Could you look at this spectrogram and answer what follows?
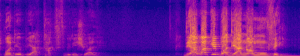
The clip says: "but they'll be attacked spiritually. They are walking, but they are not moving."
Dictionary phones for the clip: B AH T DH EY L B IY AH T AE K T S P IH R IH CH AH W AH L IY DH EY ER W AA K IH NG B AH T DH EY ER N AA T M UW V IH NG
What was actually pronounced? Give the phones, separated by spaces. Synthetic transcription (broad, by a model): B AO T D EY W B IY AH T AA K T S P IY R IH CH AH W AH L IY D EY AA W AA K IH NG B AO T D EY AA N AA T M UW V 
